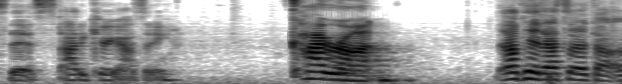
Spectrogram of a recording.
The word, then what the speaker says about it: Chiron: How do you pronounce this, out of curiosity? Chiron. Okay, that's what I thought. Okay, Chiron.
